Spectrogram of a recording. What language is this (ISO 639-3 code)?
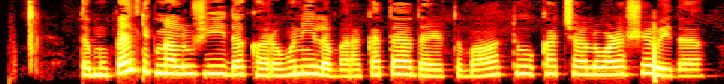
pus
